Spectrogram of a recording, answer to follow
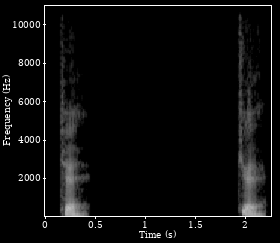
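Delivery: "ke" short, with k and open e; word demonstration. Shown as a demonstration. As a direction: say "ke" crisply on its own, pause between. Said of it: "So the sound of this word is".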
